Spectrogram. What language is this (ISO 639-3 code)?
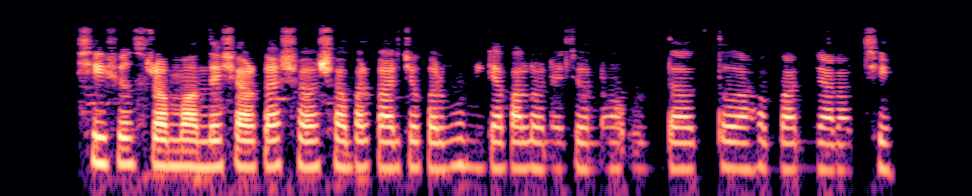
ben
